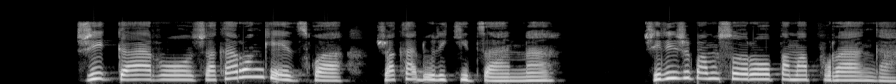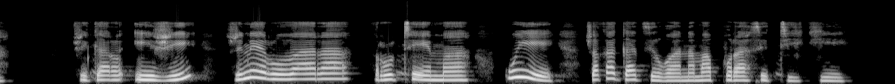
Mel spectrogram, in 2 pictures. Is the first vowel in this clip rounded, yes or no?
no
